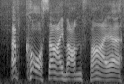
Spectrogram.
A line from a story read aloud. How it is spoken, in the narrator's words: she shouted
